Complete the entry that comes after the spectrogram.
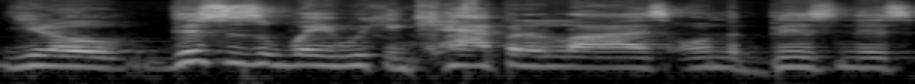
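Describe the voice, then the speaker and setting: This man talks at a moderate pace. The recording is very clean, with a silent background. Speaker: business owner and channel host. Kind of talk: personal storytelling monologue. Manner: halting, many fillers and repetitions; casual.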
